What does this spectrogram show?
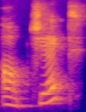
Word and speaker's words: object: Ob पे हमारा stress आ रहा है first syllable. अभी अपन object को verb बना देते हैं. Okay? बहुत funny है line from Bollywood. I object, my lord. I object, my lord. इसमें stress कहाँ आया? Inject, which is the second syllable, right?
